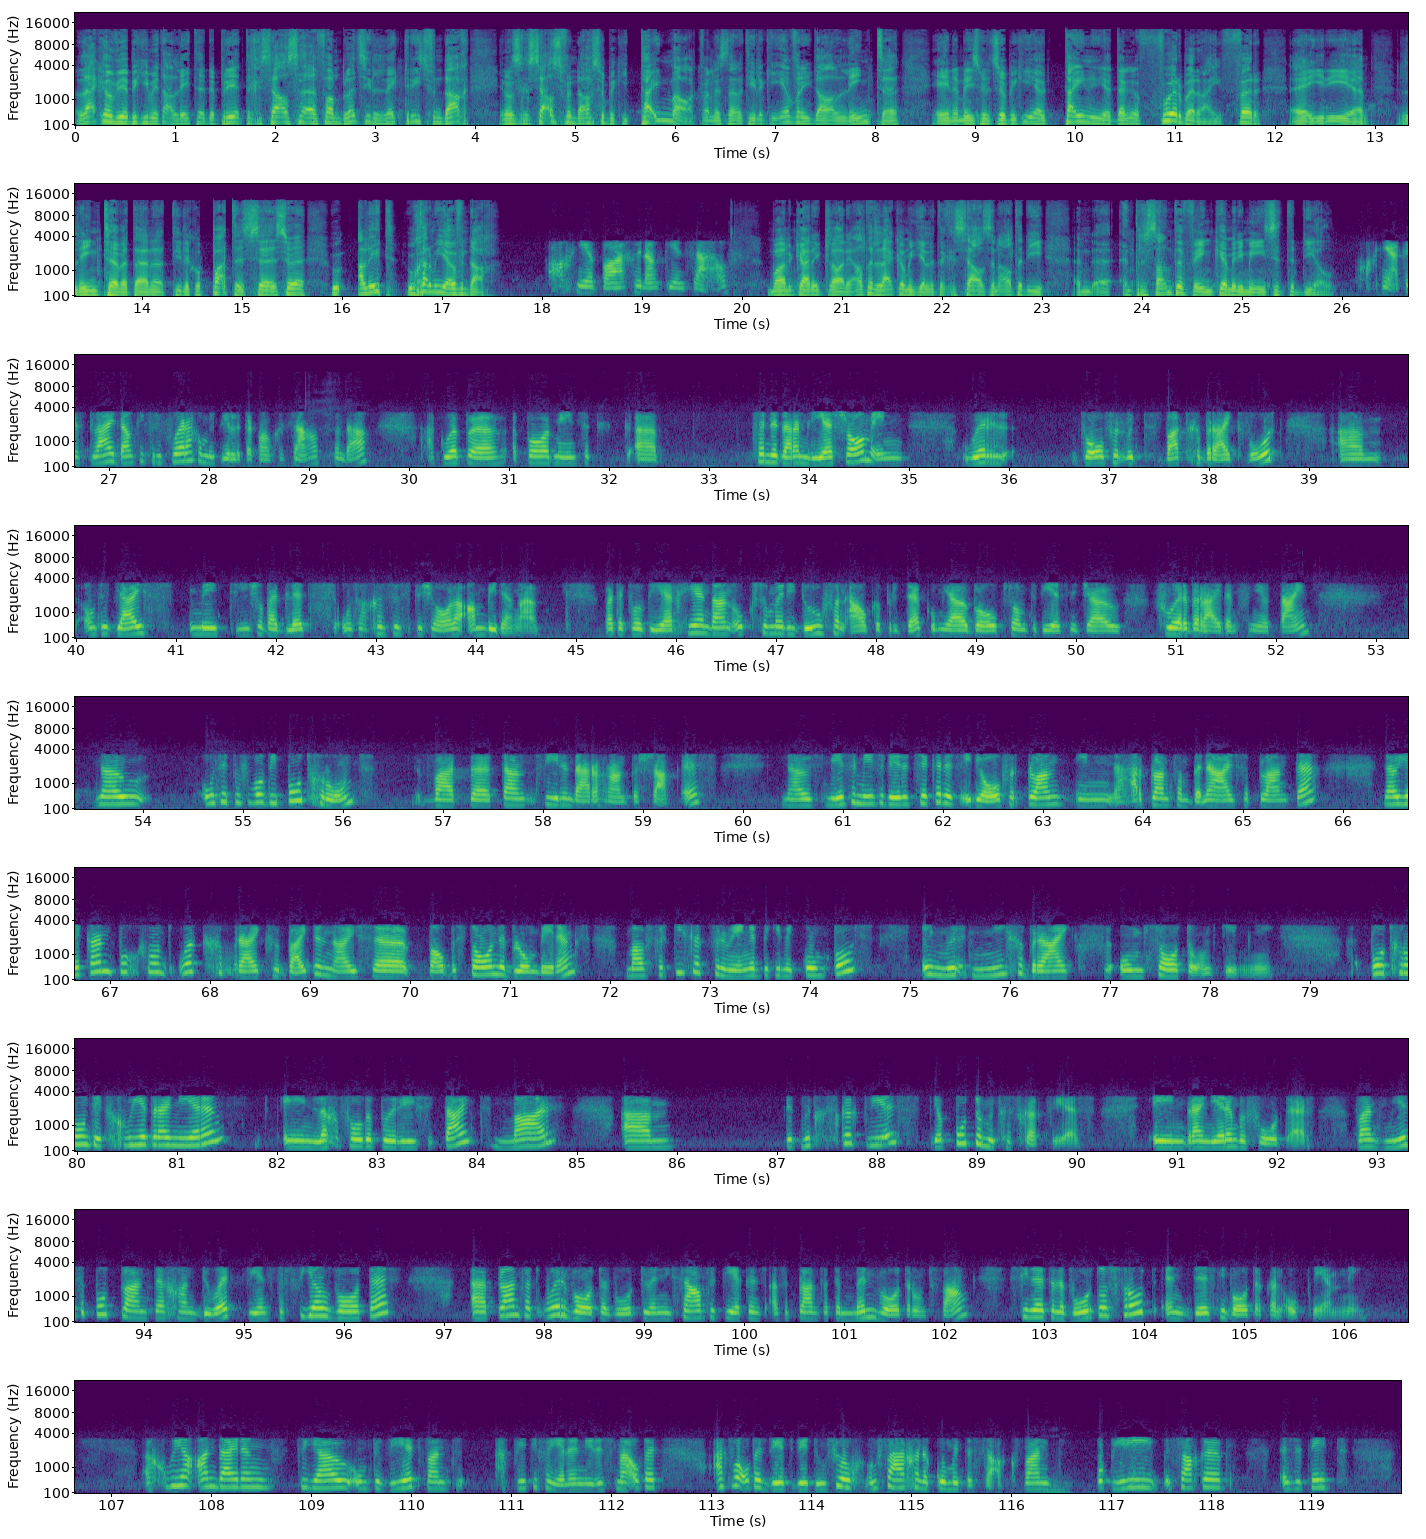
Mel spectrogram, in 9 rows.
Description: LEKKER FM | Onderhoude 14 Aug Blits Elektrisiëns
